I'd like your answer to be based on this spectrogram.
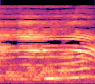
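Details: Brief, high, strained wail from a baby, a pain cry right after first vaccination shots.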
